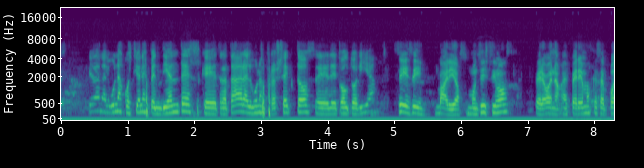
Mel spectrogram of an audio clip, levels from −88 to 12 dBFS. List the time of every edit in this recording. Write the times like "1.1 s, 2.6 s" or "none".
none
